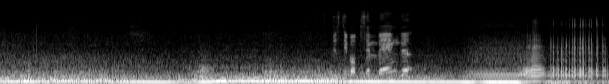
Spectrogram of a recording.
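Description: A car engine hums steadily from inside the cabin and rises in pitch as it revs.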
